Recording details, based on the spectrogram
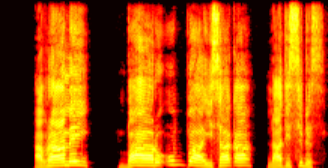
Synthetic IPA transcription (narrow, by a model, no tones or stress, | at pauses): ʔɐbɾɐhamɛj | bɐhaːɾɔʔʊbːaːɪsaːkʼɐ | laːt̪ɪsːɪd̪ɛs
